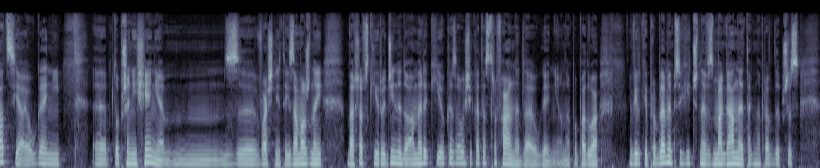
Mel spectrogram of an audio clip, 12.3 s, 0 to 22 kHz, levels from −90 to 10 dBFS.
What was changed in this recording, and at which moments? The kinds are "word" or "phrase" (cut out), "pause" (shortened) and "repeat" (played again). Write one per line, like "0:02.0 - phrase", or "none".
none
